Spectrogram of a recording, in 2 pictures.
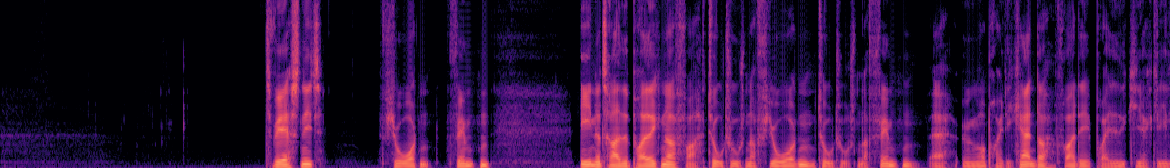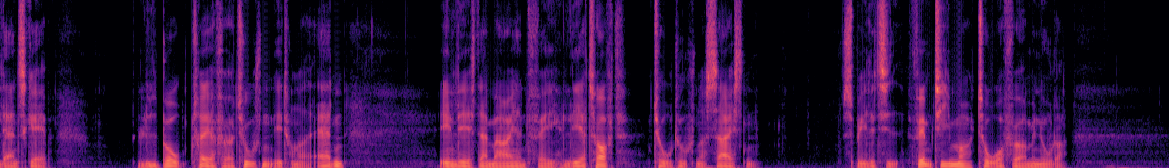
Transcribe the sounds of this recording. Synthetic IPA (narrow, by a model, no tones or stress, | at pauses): t͡sʰʋeɐsnid̥ | fjo̝ɐd̥n̩ | femd̥n̩ | e̝̰ːnɒ̽t͡sʰʁɑ̈ð̞ˠʋ̩əpʰʁɛðˠɡ̥nɐfʁɑ̈t͡sʰo̝̰ːt͡sʰṵːsn̩ɒ̽fjo̝ɐd̥n̩t͡sʰo̝̰ːt͡sʰṵːsn̩ɒ̽femd̥n̩ʔæøŋʁɐpʰʁɛd̥ikʰæn̰d̥ɐfʁɑ̈d̥e̝b̥ʁɛð̞ˠəkʰiɐɡ̥əliəlænsɡ̥ɛ̰ːb̥ | lyðˠb̥ɔ̽ʊ̰t͡sʰʁɛ̰ːɒfɶːɐt͡sʰṵːsn̩e̝d̥hunɐðˠɒ̰ʔæd̥n̩ | ʔe̝nlḛːsd̥æmɑ̈ʁiænfeɪle̝ɐt͡sʰɒfd̥ | t͡sʰo̝̰ːt͡sʰṵːsn̩ɒ̽sɑ̈ɪsd̥n̩ | sb̥e̝lət͡sʰið̞̰ˠfem̰t͡sʰiːmɐt͡sʰo̝̰ːɒfɶːɐminuɾ̥ɐ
